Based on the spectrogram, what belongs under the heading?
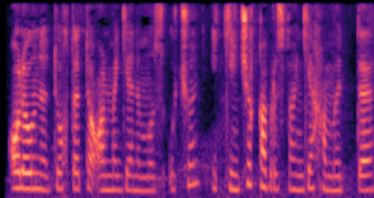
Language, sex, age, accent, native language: Uzbek, female, 18-24, Buxoro, Uzbek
